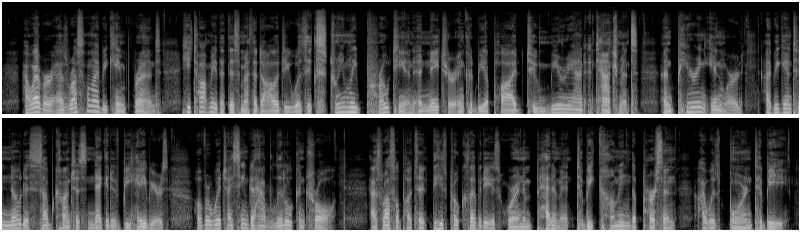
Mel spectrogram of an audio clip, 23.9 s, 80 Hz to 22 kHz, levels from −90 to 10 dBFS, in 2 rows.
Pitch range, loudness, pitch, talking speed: 95-135 Hz, -23 LUFS, 110 Hz, 155 wpm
